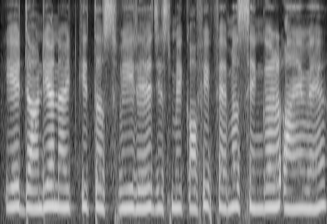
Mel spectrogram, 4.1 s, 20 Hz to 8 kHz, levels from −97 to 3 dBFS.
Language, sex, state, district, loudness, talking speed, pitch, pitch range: Hindi, female, Bihar, Patna, -17 LUFS, 190 wpm, 255 Hz, 245-265 Hz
